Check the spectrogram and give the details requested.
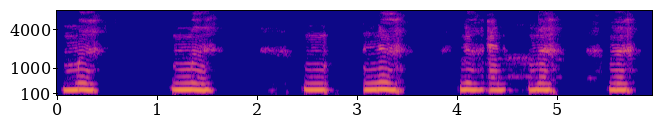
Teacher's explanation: Nasal sounds produced when the velum is lowered, so the air escapes not only through the mouth but also the nose.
